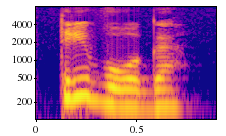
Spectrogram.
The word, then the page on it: тревога: /trʲɪˈvoɡə/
